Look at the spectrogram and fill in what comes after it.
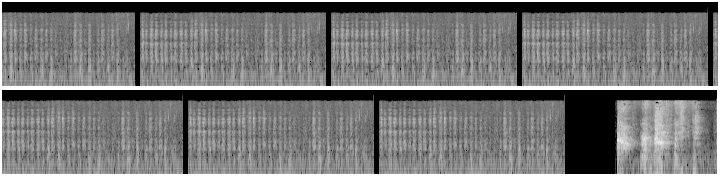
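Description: Dog sounds repeated in a loop, the same short stretch restarting about every four seconds. Near the end, after a second's gap, a dog makes much louder sounds while tugging on a leash.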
